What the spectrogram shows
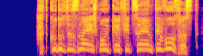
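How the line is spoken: Indignant outburst. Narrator (Russian): возмущенно выпалила эльфийка

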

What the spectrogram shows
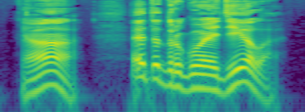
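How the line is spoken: Mocking enemy. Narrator (Russian): сказал враг мой насмешливо

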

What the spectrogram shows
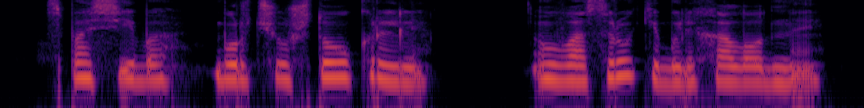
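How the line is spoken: Calm. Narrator (Russian): спокойно отвечает

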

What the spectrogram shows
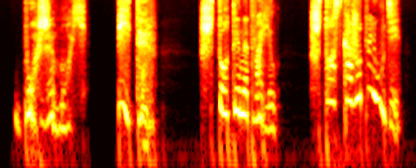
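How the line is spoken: Hissing. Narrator (Russian): шипела она

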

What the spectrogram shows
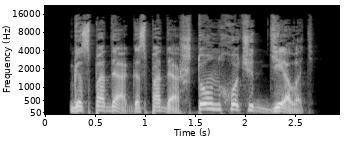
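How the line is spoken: Shouting. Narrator (Russian): закричал Колин

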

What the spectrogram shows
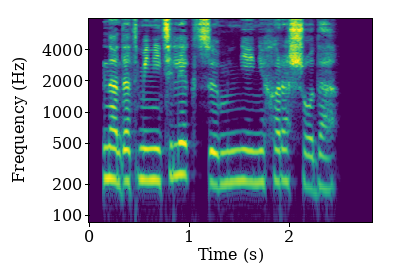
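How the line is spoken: Trembling voice. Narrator (Russian): Подрагивающим голосом

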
